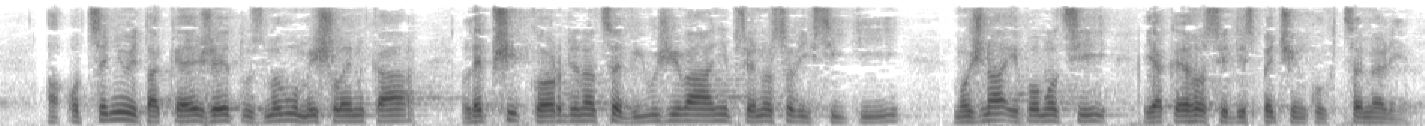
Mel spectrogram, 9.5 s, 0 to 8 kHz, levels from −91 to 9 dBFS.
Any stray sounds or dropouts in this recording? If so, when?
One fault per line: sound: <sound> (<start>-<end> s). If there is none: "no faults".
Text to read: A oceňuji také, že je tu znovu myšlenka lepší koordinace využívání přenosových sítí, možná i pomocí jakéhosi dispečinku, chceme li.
no faults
